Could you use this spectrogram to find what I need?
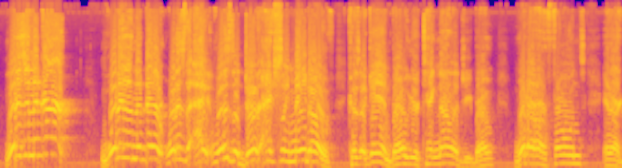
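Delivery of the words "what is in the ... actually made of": excited insistence. Real, not acted. Vlogger pushing viewers to think about dirt, insistent. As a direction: press the question high, over and over. Pressing rhetorical question on viewers.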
